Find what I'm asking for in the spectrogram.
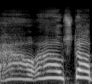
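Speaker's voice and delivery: mock yelling. Retelling a staged call with fake slap noises, retelling a woman's yell. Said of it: "She starts yelling".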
